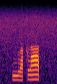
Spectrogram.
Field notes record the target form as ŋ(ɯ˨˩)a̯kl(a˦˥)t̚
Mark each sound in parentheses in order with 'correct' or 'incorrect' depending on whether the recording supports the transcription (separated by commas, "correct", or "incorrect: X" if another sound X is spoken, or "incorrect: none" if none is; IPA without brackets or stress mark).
correct, incorrect: a˥˩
